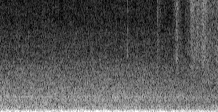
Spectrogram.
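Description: Steady low drone of a ship's engines and machinery heard inside the galley, an even hum with no break.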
